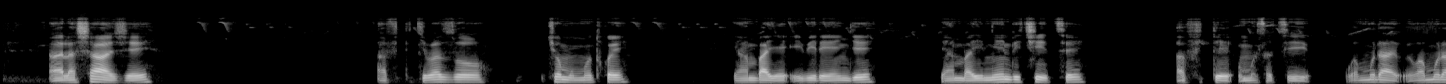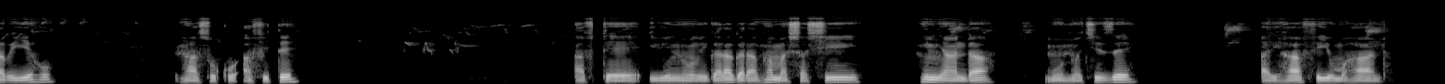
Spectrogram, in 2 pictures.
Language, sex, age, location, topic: Kinyarwanda, male, 18-24, Huye, health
